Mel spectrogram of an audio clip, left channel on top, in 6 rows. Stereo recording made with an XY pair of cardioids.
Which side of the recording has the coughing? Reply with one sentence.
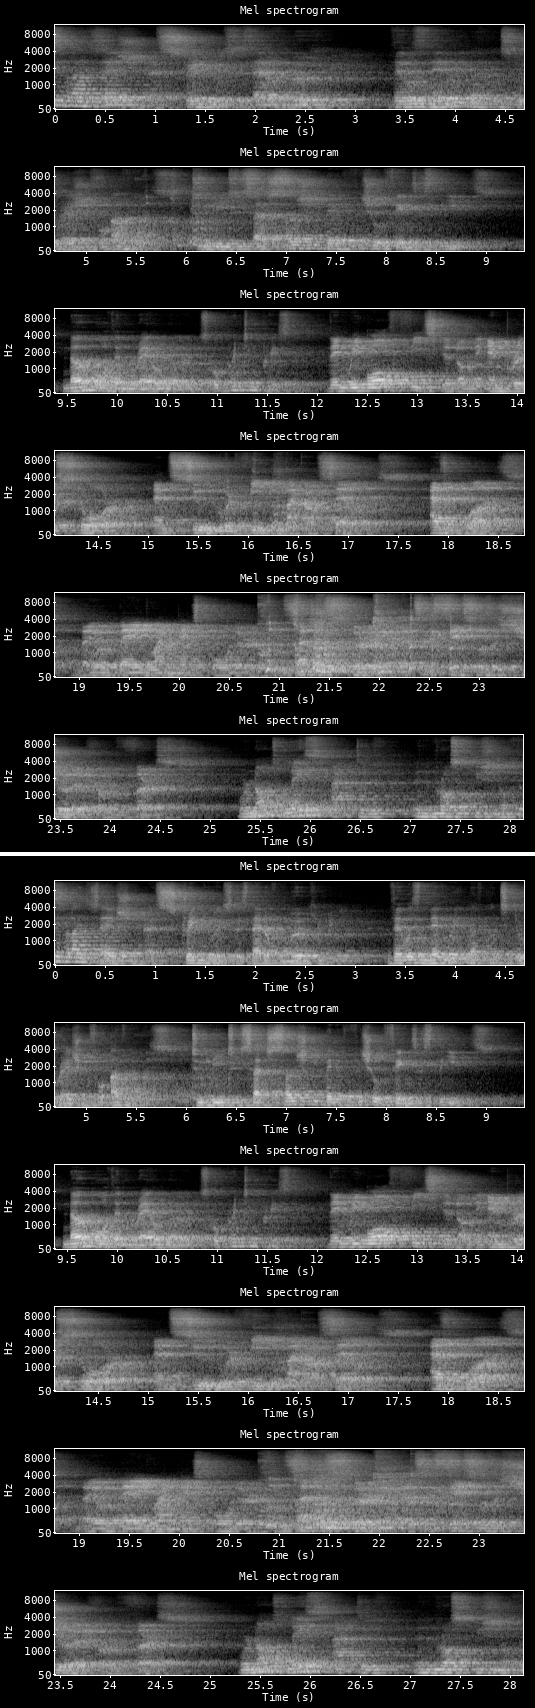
In this clip you hear the coughing on the left.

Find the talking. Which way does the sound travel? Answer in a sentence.
In this clip you hear the talking move from right to left.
